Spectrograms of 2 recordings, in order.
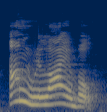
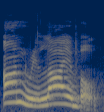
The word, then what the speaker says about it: unreliable: Optimistic, pessimistic, unreliable, опять же два ударения, unreliable, irritable, impatient, insincere.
